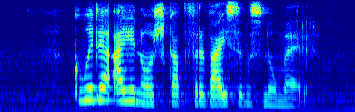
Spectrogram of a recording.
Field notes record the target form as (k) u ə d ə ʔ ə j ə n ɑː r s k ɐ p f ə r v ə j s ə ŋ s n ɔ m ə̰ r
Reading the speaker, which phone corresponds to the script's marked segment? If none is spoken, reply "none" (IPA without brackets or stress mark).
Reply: k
